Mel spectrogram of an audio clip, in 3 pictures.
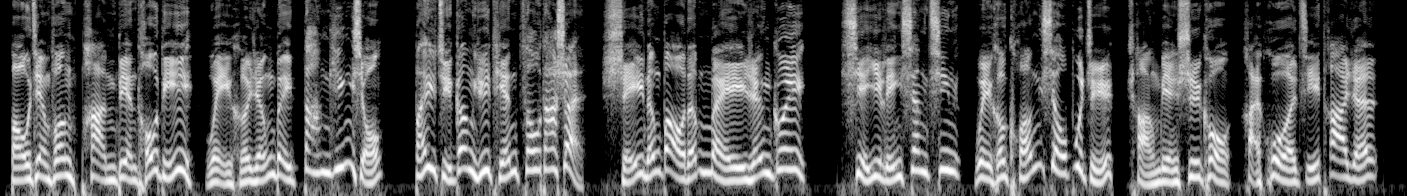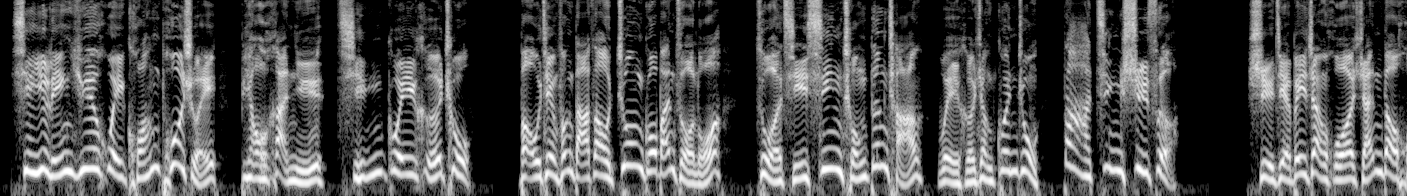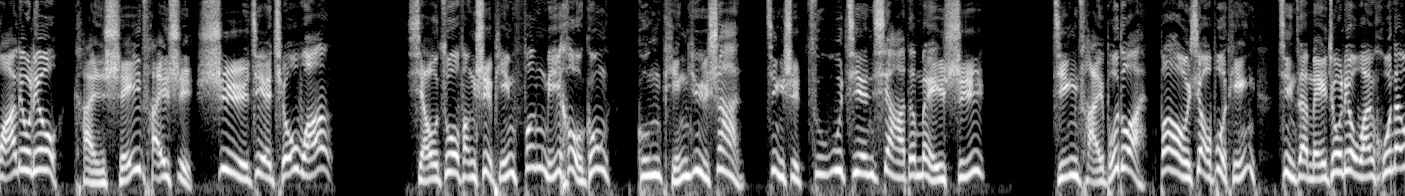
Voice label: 男声 轻松类 节目预告 干声; 湖南卫视《我们都爱笑》7月19日节目预告

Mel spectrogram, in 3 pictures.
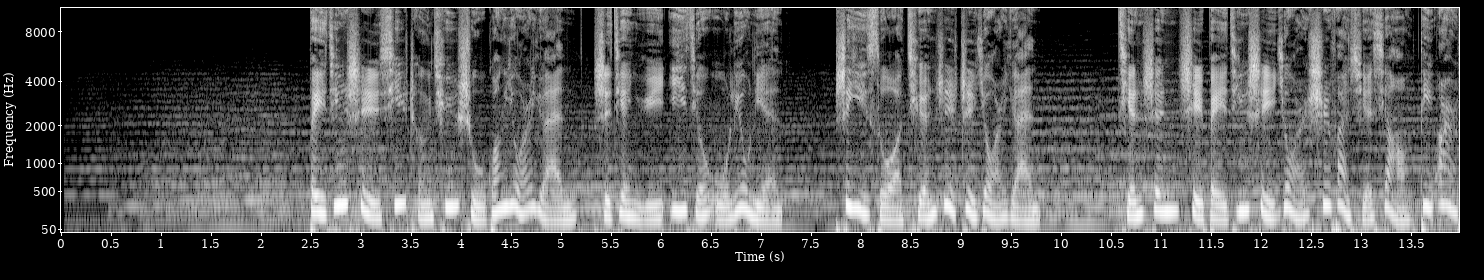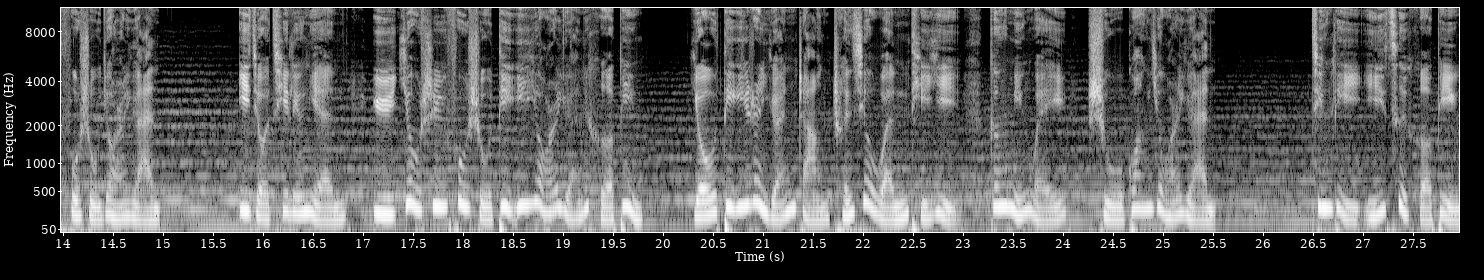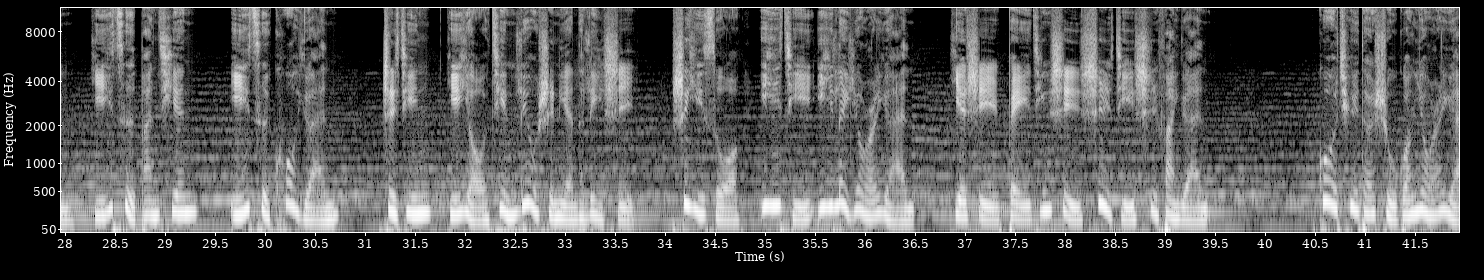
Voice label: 广告 幼儿园 宣传片, 国语女声配音; 成熟专题; 曙光幼儿园

